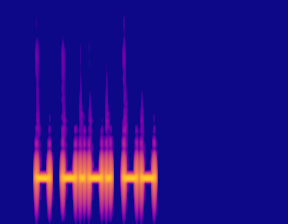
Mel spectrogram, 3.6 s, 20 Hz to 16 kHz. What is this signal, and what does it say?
Morse code, heard as a keyed tone, about 22 wpm, 700 Hz. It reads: TCM
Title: USA Call Sign Postfixes - 3 Letters 22wpm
